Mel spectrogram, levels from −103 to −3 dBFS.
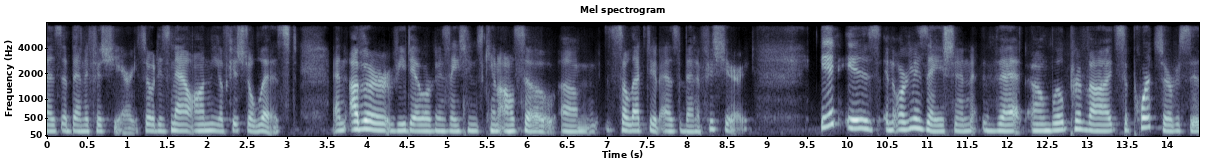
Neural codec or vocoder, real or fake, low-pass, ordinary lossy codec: codec, 16 kHz, 2 kbps, X-Codec, HuBERT features, trained on general audio; fake; 7.2 kHz; MP3, 64 kbps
